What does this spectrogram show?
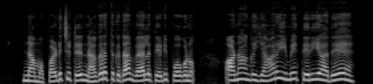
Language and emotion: Tamil, fearful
